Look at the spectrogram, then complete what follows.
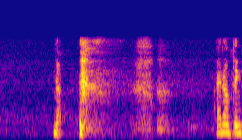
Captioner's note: laughs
